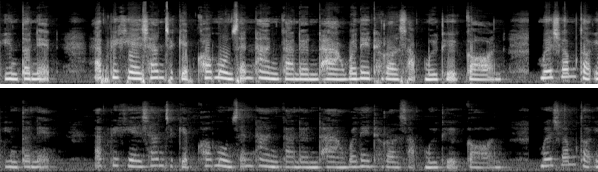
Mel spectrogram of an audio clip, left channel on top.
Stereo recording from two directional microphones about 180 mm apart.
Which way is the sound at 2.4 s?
45° left (ahead or behind).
